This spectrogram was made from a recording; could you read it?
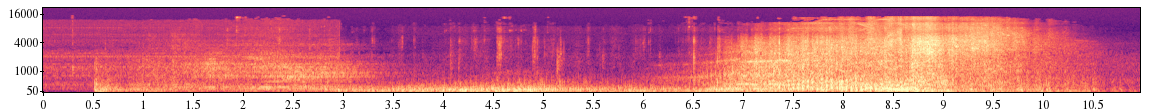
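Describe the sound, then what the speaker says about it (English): A helicopter in the video game inFamous rumbles steadily, then swells louder with a rushing roar as it passes close before fading out. "Where the fuck did that chopper just come from?"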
